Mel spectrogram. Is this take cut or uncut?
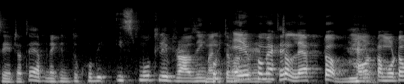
uncut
